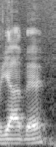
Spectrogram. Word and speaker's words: Yave: Yave, of course, is spelled phonetically, so Yave. And Yave is like, ya tu ve, ya tu sabe.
